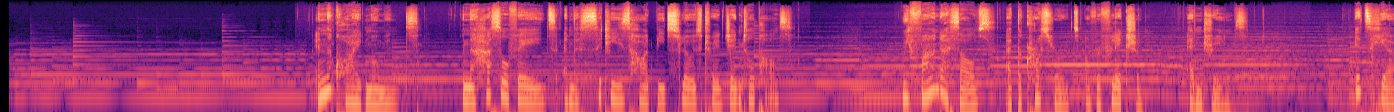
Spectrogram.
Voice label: Introspective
